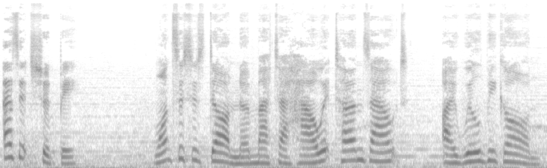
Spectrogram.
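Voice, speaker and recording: A proud, guarded sorceress played by a woman with a medium-pitched voice. She is formal, aloof and measured, a fantasy game companion speaking over music. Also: animated, close to an everyday voice. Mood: guarded, solemn. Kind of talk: video game voice acting. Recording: music behind the voice.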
